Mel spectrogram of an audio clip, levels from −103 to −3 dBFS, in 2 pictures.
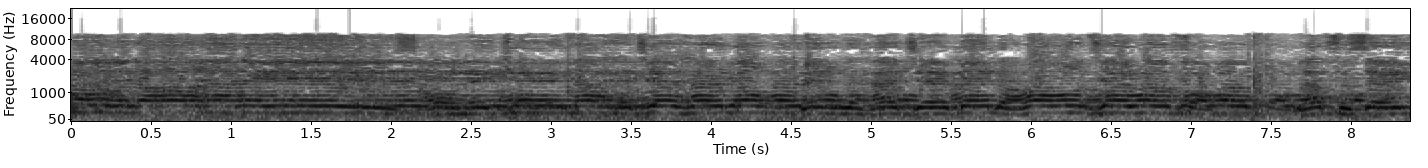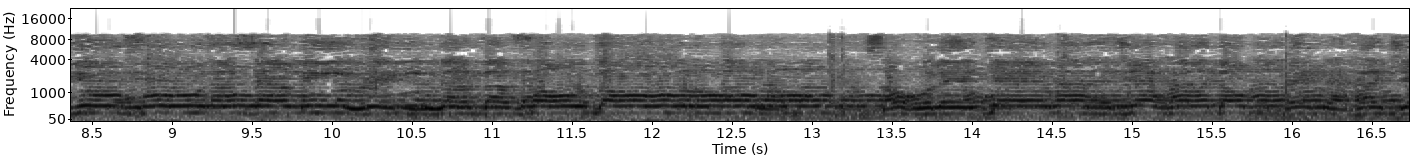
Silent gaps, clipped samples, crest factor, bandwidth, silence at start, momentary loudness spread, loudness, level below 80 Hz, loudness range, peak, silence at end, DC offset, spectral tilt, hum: none; under 0.1%; 10 dB; 10 kHz; 0 s; 2 LU; -11 LUFS; -38 dBFS; 1 LU; 0 dBFS; 0 s; under 0.1%; -3 dB/octave; none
